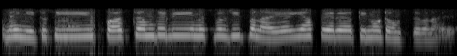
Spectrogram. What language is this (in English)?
Punjabi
